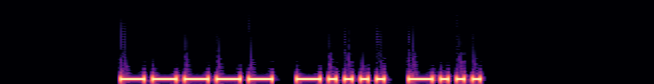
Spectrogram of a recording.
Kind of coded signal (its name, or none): Morse code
